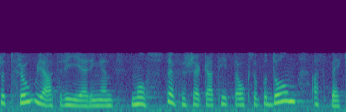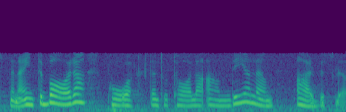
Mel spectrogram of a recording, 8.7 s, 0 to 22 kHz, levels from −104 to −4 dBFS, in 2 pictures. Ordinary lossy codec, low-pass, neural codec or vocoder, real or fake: none; 3.6 kHz; none; real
